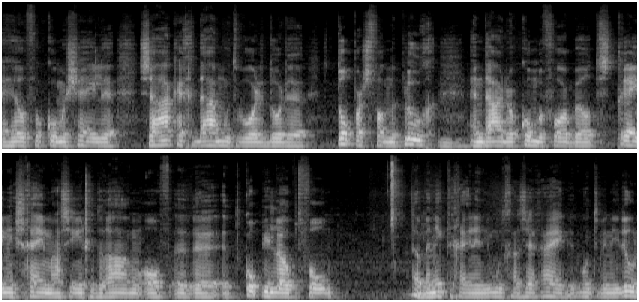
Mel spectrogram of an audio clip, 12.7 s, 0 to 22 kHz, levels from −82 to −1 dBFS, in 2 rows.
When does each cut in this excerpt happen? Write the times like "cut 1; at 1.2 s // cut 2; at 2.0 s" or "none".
none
